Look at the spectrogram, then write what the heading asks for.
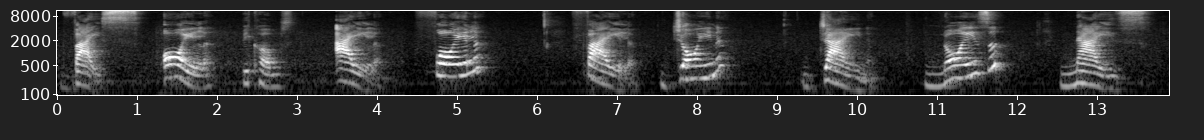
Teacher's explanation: Now, last but not least, we are going to look at words that have OI or OY in them. These words with the OI or the OY pronounced OI are usually translated to sound like I.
